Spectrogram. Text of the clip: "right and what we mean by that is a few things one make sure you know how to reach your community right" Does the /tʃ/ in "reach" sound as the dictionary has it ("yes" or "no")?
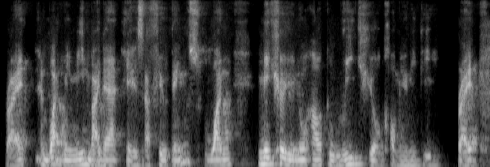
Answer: yes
